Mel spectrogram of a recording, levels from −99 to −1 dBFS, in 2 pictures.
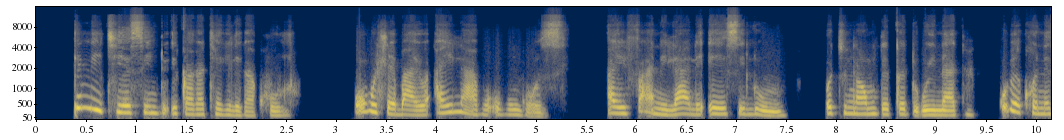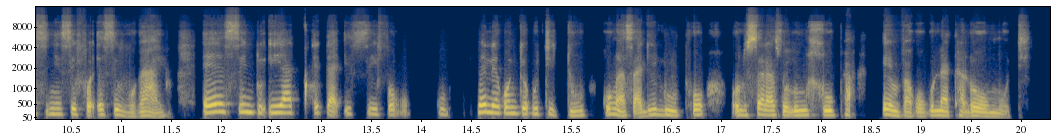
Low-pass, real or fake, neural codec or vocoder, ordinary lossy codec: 14.4 kHz; real; none; Opus, 16 kbps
